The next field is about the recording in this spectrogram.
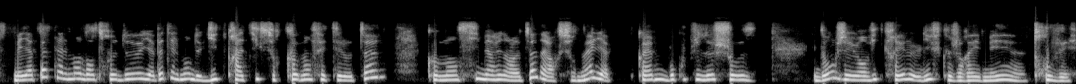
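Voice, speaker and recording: A woman rattles along at a very fast pace, fairly high in pitch with ordinary variation. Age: 30s. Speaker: illustrator and author. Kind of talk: interview. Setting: studio.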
